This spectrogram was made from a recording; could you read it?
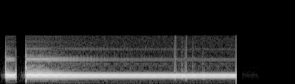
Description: Dial tone (North America), 350 + 440 Hz.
